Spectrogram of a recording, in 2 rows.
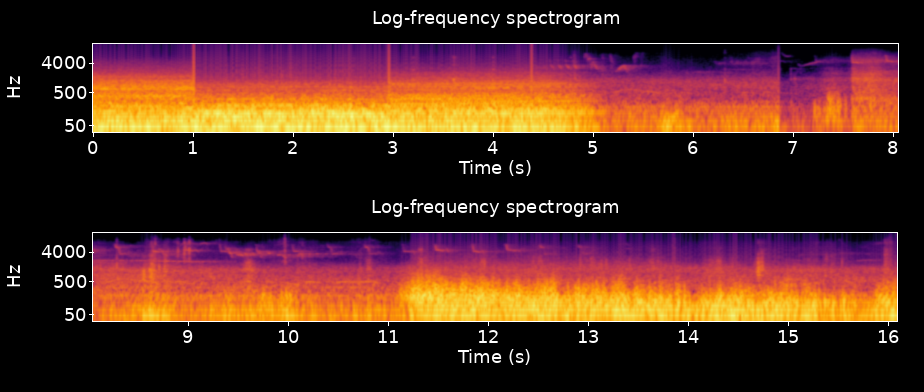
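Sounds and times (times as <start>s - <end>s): car engine and road noise: 0.0s - 6.9s.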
